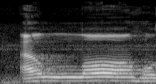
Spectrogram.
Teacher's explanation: Dal ini disukunkan karena waqaf. Maka dal di sini dibaca qalqalah wustah memantul sedang.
